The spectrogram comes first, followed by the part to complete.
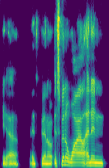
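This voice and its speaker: A man's voice: medium pitch, expressive, fast talker, creaky, darkish tone, clear, resonant tone, no echo, highs cut off. A man chatting casually as an interview guest, rambling a bit and often correcting himself mid-sentence. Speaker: comic strip cartoonist, interview guest.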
